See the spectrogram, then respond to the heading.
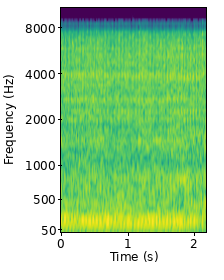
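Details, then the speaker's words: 1958 Johnson CD-15 5½ hp outboard, 8.84 cu in two-cylinder with pressure-tank fuel system, rebuilt with new coils, carb kit, fuel lines and impeller: slow, even, low putter with steady beat and no misses; normal smooth idle, barely turning over. "they really idle beautifully you can hear this guy just ticking over here or barely even moving and it'll do this pretty much all day"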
